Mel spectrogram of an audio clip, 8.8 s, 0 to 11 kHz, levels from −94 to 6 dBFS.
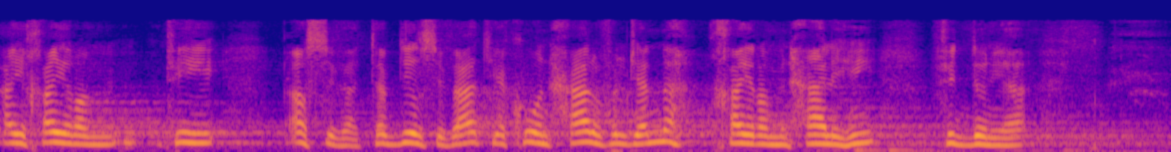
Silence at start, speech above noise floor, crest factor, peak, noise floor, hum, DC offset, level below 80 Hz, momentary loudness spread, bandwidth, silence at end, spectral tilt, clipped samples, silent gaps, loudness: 0 s; 21 dB; 16 dB; -8 dBFS; -43 dBFS; none; under 0.1%; -50 dBFS; 20 LU; 7.2 kHz; 0.05 s; -7 dB/octave; under 0.1%; none; -24 LUFS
